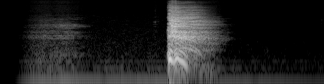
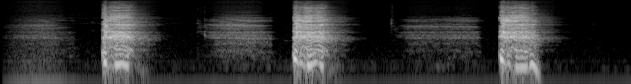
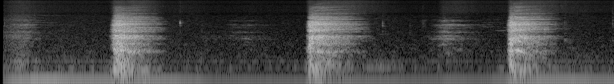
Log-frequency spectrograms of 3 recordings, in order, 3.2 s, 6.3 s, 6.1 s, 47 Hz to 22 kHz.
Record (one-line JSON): {"cough_length": "3.2 s", "cough_amplitude": 32238, "cough_signal_mean_std_ratio": 0.25, "three_cough_length": "6.3 s", "three_cough_amplitude": 32768, "three_cough_signal_mean_std_ratio": 0.35, "exhalation_length": "6.1 s", "exhalation_amplitude": 30751, "exhalation_signal_mean_std_ratio": 0.37, "survey_phase": "alpha (2021-03-01 to 2021-08-12)", "age": "45-64", "gender": "Male", "wearing_mask": "No", "symptom_none": true, "smoker_status": "Ex-smoker", "respiratory_condition_asthma": false, "respiratory_condition_other": false, "recruitment_source": "REACT", "submission_delay": "1 day", "covid_test_result": "Negative", "covid_test_method": "RT-qPCR"}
